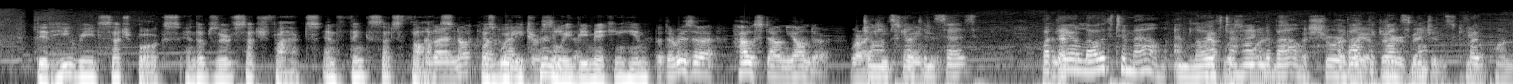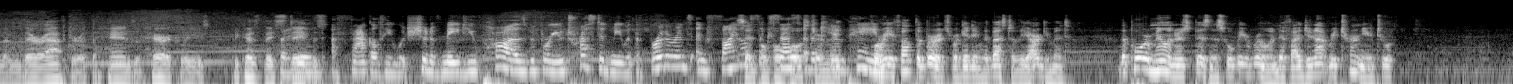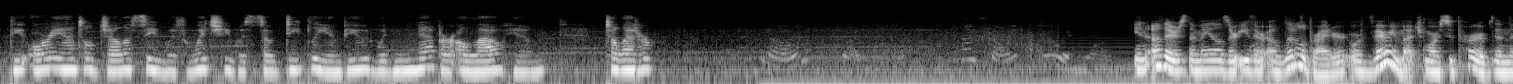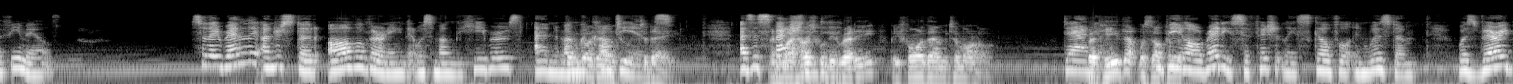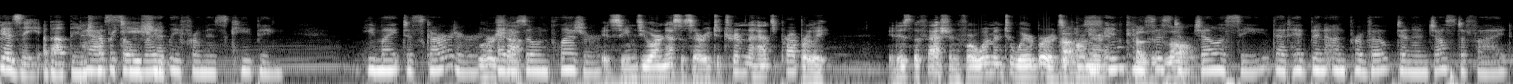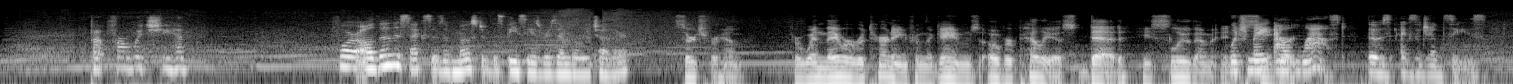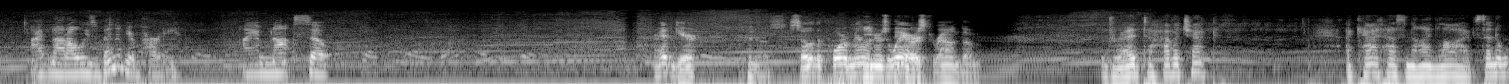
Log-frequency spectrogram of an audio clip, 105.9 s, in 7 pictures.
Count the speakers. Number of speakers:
ten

